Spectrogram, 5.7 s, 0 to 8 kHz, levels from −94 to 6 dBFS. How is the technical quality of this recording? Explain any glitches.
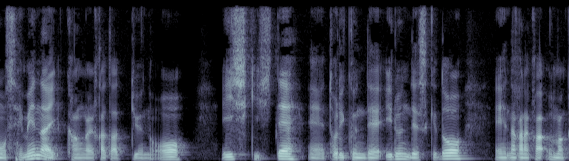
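Nothing to flag: no glitches or technical faults turn up anywhere in the recording.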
